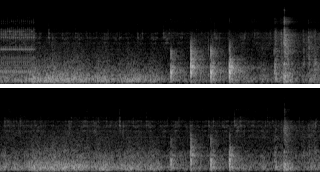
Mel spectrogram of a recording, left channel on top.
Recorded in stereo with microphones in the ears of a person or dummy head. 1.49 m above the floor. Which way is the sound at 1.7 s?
30° left (ahead or behind).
